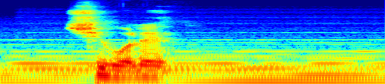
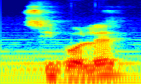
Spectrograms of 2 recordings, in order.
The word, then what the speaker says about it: Shibolet: Si decía el hombre: no, no lo soy, ellos le pedían que pronunciara la palabra Shibolet. Si era de Efraín, diría Sibolet, porque a la gente de Efraín le cuesta pronunciar bien esa palabra.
